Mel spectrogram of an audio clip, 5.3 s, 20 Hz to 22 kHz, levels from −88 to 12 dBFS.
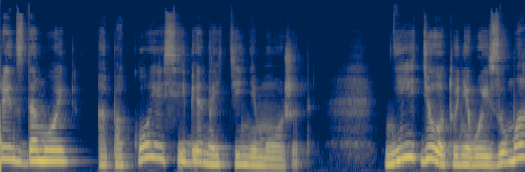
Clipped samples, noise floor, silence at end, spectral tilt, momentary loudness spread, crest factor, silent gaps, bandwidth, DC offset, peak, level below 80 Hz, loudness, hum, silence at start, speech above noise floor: under 0.1%; -51 dBFS; 0 s; -7 dB/octave; 13 LU; 14 dB; none; 16 kHz; under 0.1%; -2 dBFS; -66 dBFS; -17 LUFS; none; 0 s; 35 dB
